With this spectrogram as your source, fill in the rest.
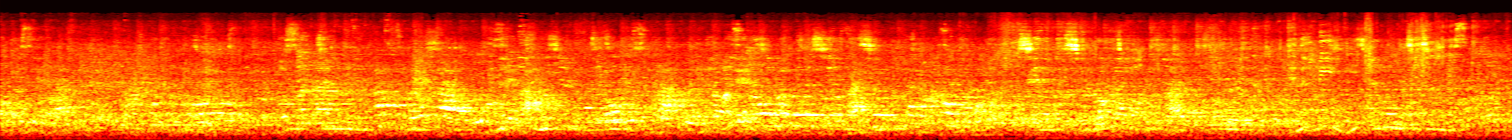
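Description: A crowd of adults murmurs and chatters around the listener.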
